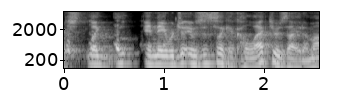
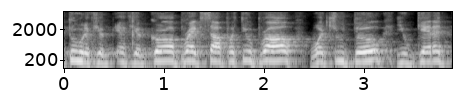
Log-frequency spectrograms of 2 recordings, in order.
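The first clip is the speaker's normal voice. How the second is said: imitated roommate in a Long Island accent; Long Island bro accent; 2 semitones higher than usual. Imitating college roommate Steve's breakup advice, in a Long Island accent. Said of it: "Long Island talked like that".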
